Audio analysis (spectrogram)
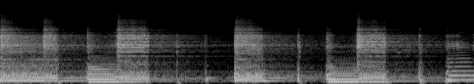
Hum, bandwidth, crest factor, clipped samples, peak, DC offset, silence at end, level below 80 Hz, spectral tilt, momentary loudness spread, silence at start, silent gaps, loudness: none; 9 kHz; 16 dB; under 0.1%; -6 dBFS; under 0.1%; 0 s; -52 dBFS; -6.5 dB/octave; 16 LU; 0 s; none; -22 LUFS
